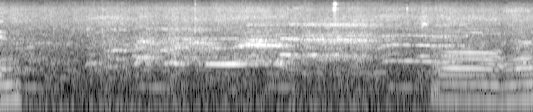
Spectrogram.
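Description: A bird's call, long and wavering, from about a second in, fainter than the short bit of speech that follows near the end.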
